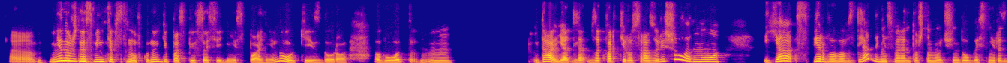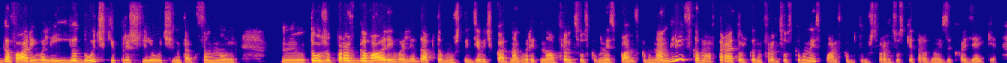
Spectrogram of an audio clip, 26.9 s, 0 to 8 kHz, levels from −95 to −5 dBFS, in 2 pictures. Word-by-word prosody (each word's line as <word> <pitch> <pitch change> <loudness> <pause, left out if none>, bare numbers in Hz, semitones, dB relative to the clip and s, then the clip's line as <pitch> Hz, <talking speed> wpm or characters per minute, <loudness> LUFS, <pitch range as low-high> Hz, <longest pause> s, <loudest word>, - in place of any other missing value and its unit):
э, - - -5 0.2
мне 255 +9 +6
нужно 295 -4 +9
сменить 255 -1 +3
обстановку. 205 -5 -1
Ну, 245 +3 +3
иди 230 -2 -3
поспи 195 -2 -2
в 190 - -10
соседней 170 -3 -3
спальне. 165 -1 -2
Ну, 275 -6 +4
окей, 185 -3 -2
здорово. 160 -1 -3 0.3
Вот. 180 -2 0
М. 185 0 -6 1.1
Да, 255 0 +5
я 170 +2 +4
для 185 +3 -2
за 195 +4 -3
квартиру 210 -1 0
сразу 200 +1 0
решила, 320 - +3
но 245 0 +2 0.5
я 275 - +5
с - - -9
первого 220 -6 +3
взгляда, 210 - -1
несмотря 205 -2 -1
на 195 - -6
то, 190 - -6
что 195 +1 -6
мы 190 -1 -2
очень 175 0 -5
долго 180 -1 -2
с 175 +1 -16
ней 185 - -3
разговаривали, 185 -4 +2
ее 170 +6 0
дочки 185 +2 -1
пришли, 175 -1 -5
очень 175 +1 -6
так 155 -1 -7
со 175 - -6
мной, 165 -2 -5 0.6
м, 170 0 -3
тоже 195 0 +3
поразговаривали, 170 -4 +4
да, 145 +5 0
потому 160 -3 -7
что 160 -1 -10
девочка 160 -2 -3
1 160 +2 -4
говорит 155 +1 -6
на 160 -1 -2
французском, 165 -2 -5
на 160 +1 -4
испанском, 155 0 -5
на 160 +1 -1
английском, 455 - 0
а - - -7
2- 200 +4 -1
только 165 0 -4
на 175 - -9
французском 175 -2 -8
и - - -5
на 200 - -3
испанском, 205 -8 -10
потому 155 - -18
что 160 - -21
французский- 160 0 -10
это 155 - -14
родной 155 0 -9
язык 150 - -14
хозяйки, 155 -4 -9
180 Hz, 170 wpm, -19 LUFS, 165-205 Hz, 1.1 s, нужно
